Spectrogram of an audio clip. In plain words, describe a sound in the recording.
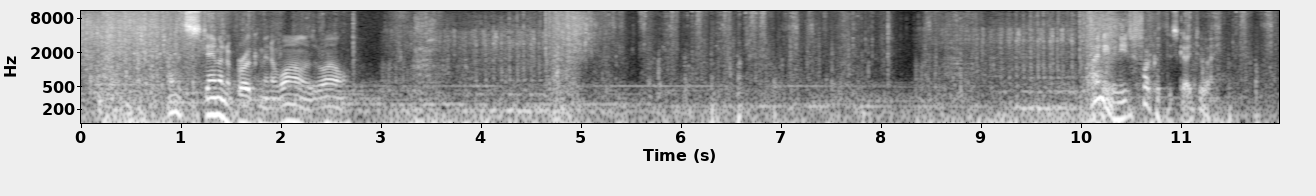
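Footsteps creak across wooden floorboards.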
